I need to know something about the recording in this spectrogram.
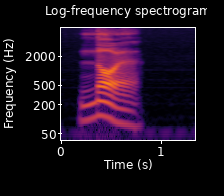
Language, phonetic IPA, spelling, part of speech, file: Polish, [ˈnɔɛ], Noe, proper noun, Pl-Noe.ogg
